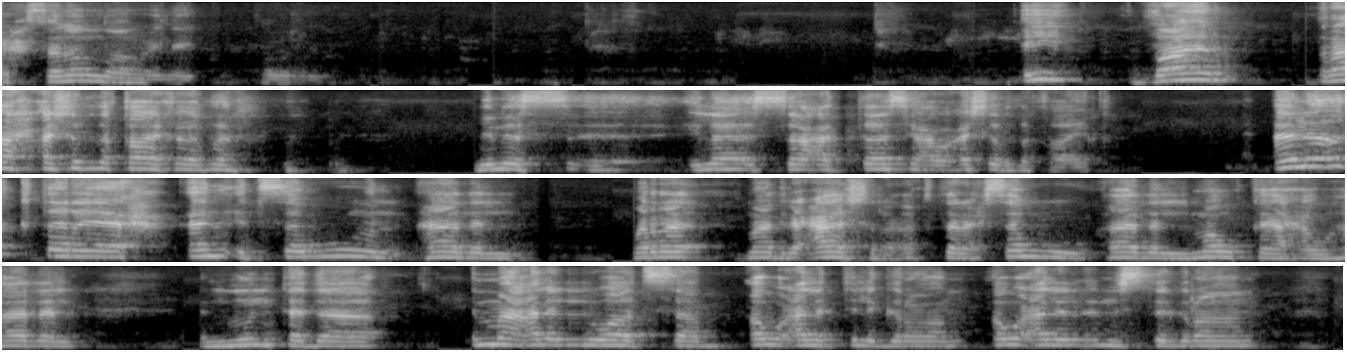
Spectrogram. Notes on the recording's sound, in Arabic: و يتم تسجيلها كل ليلة أربعاء على برنامج الزوم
